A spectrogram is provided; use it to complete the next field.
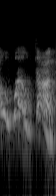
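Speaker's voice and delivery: very high, pleased, happy voice. Explaining how to talk to a dog, showing the voice for things you like: nice praising voice. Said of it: "that voice for stuff you do like".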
